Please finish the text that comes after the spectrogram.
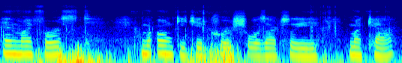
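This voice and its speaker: Young female vlogger, unhurried and halting, recorded on a phone outside with steady noise behind. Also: mid-range voice. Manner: hesitant, rambling, with many restarts. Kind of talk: casual walking vlog chat. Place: outdoors on a sunny paved path. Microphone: phone held while walking.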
